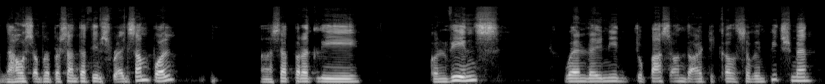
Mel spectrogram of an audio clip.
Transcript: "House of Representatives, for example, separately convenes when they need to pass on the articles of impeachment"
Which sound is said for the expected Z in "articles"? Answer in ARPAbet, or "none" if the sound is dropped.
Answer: S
